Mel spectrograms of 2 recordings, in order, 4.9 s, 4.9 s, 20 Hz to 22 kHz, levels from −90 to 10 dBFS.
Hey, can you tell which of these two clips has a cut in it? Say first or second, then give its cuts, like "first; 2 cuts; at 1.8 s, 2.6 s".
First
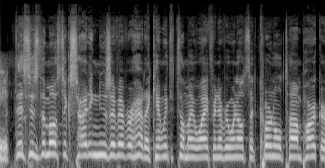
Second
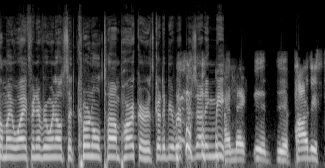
second; 1 cut; at 3.4 s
